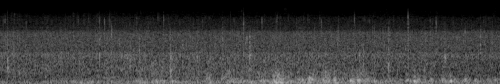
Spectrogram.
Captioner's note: raindrops pattering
